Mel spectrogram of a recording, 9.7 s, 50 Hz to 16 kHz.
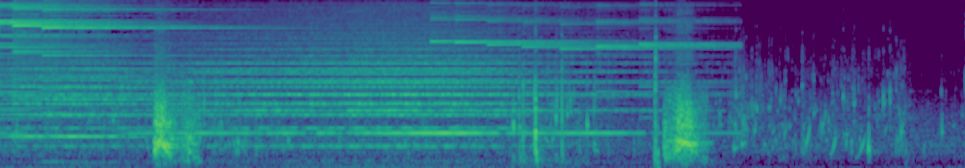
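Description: Dog in the remastered adventure game Broken Sword 2: The Smoking Mirror giving a few sharp yips and barks, spaced apart over a quiet game scene with faint background tones.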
